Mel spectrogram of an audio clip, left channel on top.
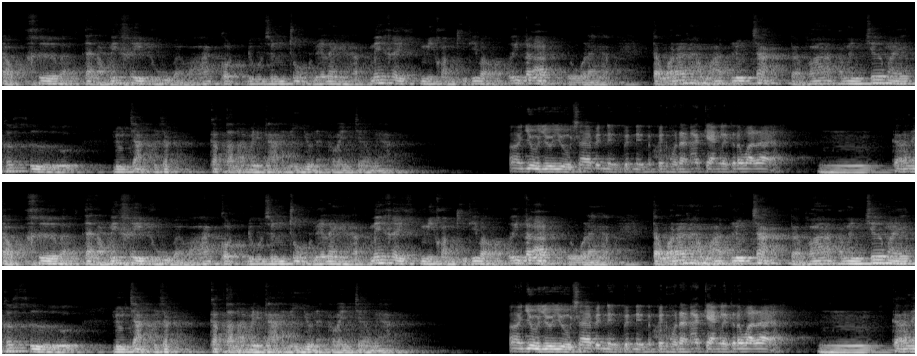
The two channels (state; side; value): quieter; left; 5.5 dB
